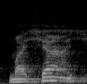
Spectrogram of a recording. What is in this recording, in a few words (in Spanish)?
"multitud", Mixe, hombre; Cantidad; INALI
